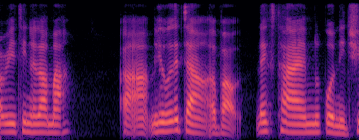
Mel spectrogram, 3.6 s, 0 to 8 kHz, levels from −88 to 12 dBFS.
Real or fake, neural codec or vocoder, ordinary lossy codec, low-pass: fake; codec, 16 kHz, 0.8 kbps, ZipCodec; none; 7.2 kHz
